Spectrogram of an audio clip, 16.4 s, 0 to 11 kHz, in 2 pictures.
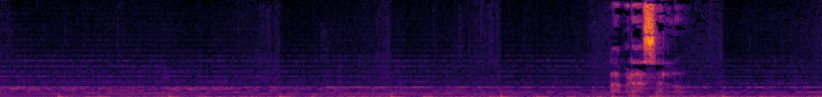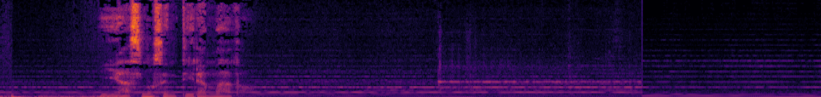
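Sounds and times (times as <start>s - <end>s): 
low hum: 0.0s - 9.7s
heartbeat: 0.6s - 9.7s
speech: 6.4s - 6.8s, 9.3s - 10.7s.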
